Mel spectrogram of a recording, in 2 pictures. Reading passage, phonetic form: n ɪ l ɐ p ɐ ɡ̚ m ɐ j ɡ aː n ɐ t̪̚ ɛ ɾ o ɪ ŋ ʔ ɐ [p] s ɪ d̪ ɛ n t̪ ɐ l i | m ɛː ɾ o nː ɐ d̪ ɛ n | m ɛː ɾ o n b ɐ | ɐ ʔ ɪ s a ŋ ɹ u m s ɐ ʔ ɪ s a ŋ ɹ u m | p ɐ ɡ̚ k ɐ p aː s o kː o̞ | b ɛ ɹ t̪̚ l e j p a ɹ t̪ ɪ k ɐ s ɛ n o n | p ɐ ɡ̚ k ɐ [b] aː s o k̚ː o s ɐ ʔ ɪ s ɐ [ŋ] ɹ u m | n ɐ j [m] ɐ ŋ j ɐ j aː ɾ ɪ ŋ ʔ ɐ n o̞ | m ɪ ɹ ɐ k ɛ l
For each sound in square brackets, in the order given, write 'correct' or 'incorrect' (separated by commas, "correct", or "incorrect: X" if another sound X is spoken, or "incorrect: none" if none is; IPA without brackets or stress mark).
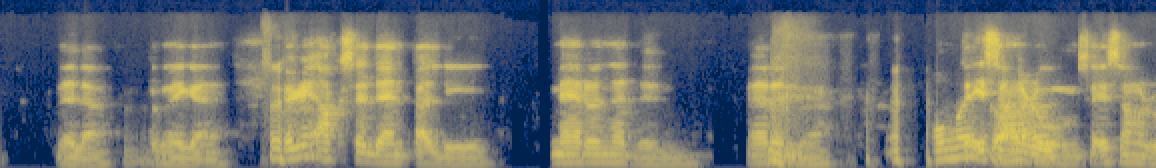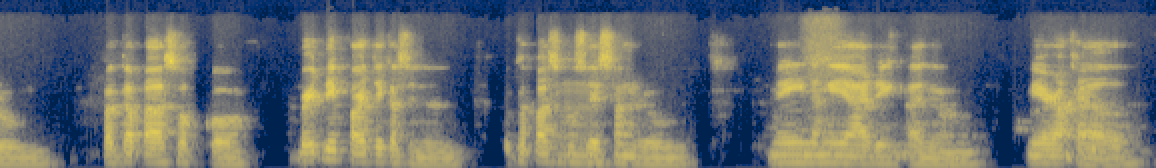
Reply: incorrect: k, incorrect: p, correct, incorrect: n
